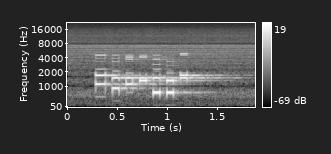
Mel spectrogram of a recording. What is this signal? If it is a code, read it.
Multi-frequency trunk signalling (R1, as on North American trunks), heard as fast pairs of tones, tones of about 70 ms, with room echo. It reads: KP 89074 ST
